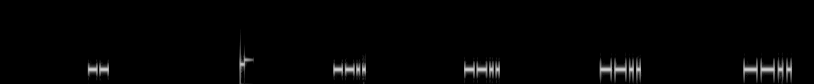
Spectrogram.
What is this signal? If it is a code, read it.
Morse code, heard as a keyed tone, about 37 wpm, spaced as for 8 wpm, 700 Hz. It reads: M ZZZZ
